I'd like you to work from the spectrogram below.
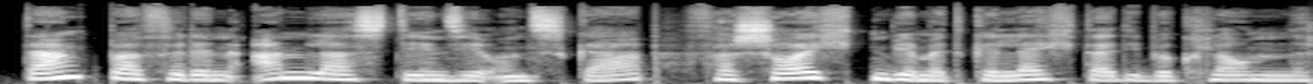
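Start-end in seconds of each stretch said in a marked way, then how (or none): none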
